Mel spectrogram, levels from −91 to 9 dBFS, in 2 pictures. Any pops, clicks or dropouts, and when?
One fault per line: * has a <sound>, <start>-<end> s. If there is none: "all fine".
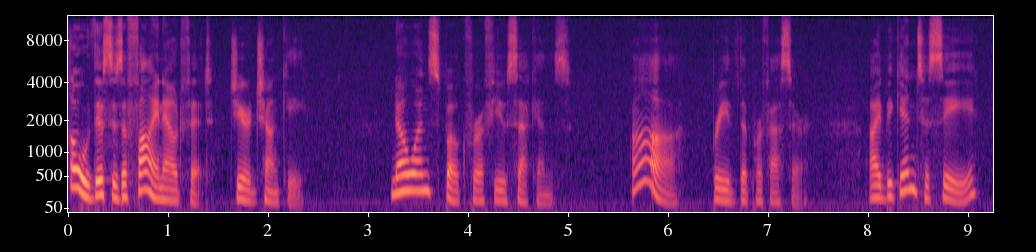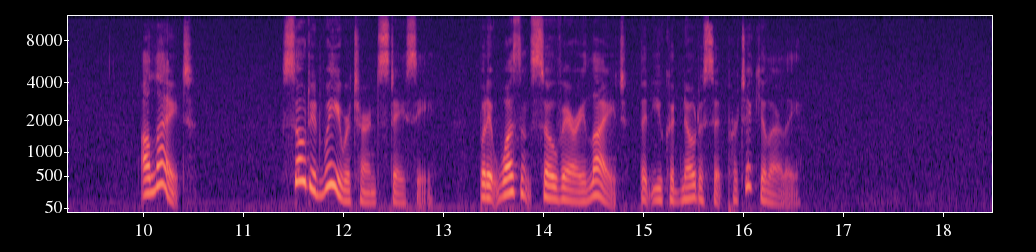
all fine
